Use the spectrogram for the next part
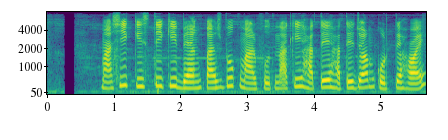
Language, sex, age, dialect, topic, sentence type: Bengali, female, 18-24, Rajbangshi, banking, question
